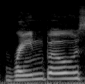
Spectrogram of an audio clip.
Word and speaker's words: Rainbeaux: And then for the middle name, it's Rainbow, spelled rain and then B-E-A-U-X, because, you know, why not? It's a cool name. I like that name. – Spell it again. – Rain, R-A-I-N B-E-A-U-X.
